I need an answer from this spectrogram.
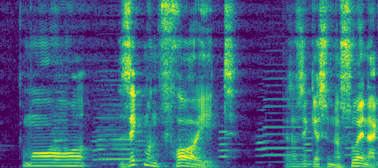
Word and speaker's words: Freud: Cuando tengamos el diptongo EU, lo pronunciaremos OI. Neun. Como Sigmund Freud.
